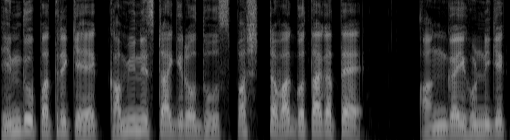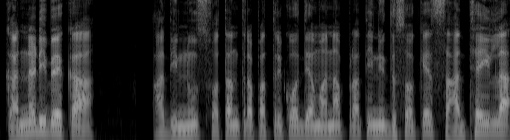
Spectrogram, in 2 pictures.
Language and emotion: Kannada, disgusted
